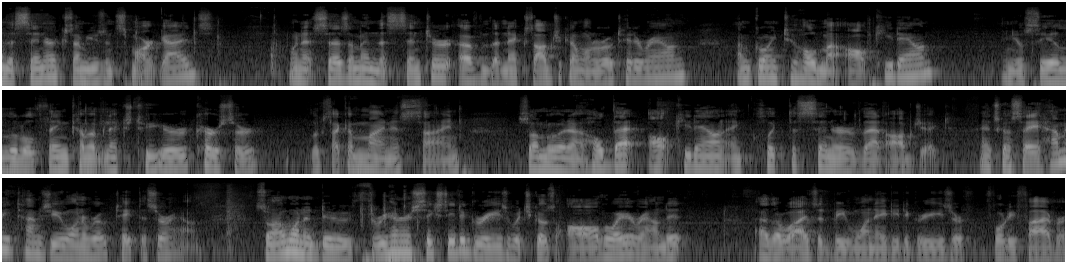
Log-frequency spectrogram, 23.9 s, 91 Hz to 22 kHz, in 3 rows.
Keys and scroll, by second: 17.2-18.2 typing.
